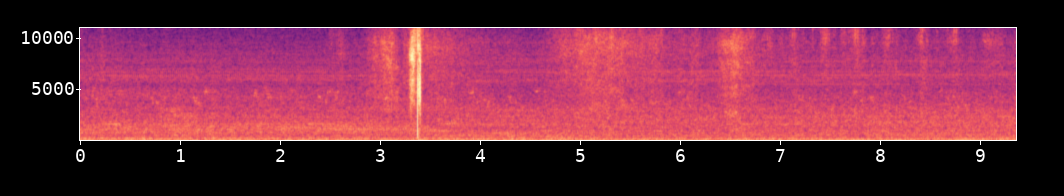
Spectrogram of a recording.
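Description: Wire whisk beating a thick wheat-flour batter in a bowl, soft sloshing over a steady low hum, with one sharp click about three seconds in.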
